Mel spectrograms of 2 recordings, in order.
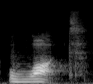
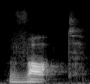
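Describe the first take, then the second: First: The word starts with a W sound. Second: The word starts with a V sound. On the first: The speaker calls it right. "five words that start with the W sound" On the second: The speaker calls it wrong. "mispronounce it with a V"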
